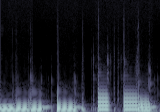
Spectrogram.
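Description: Electric bass guitar played fingerstyle: a short bass line of about six plucked notes, the first one ringing on from before, each note starting sharply and fading.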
